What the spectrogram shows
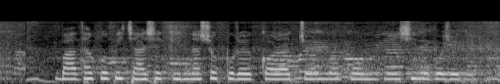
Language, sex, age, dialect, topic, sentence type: Bengali, female, 18-24, Rajbangshi, agriculture, question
